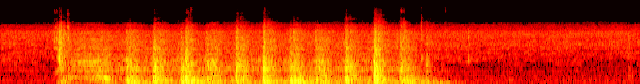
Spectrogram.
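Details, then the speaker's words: Nissan Bluebird after head gasket replacement, fresh oil, coil off, cranking to build oil pressure: uneven, harsh starter surges about two or three per second for three seconds; horrible noise, cause not yet found. "it does make some horrible noises booger I think I need to try and find out what that is"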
